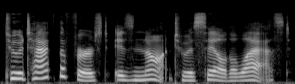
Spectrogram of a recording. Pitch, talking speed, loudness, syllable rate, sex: 210 Hz, 205 wpm, -18 LUFS, 4.4 syllables/s, female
